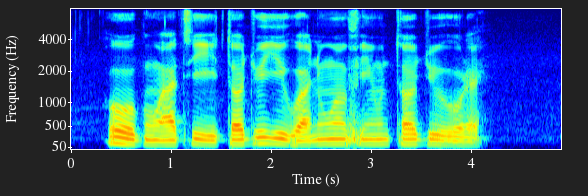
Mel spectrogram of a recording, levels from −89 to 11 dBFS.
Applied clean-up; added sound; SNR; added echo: none; none; none; none.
